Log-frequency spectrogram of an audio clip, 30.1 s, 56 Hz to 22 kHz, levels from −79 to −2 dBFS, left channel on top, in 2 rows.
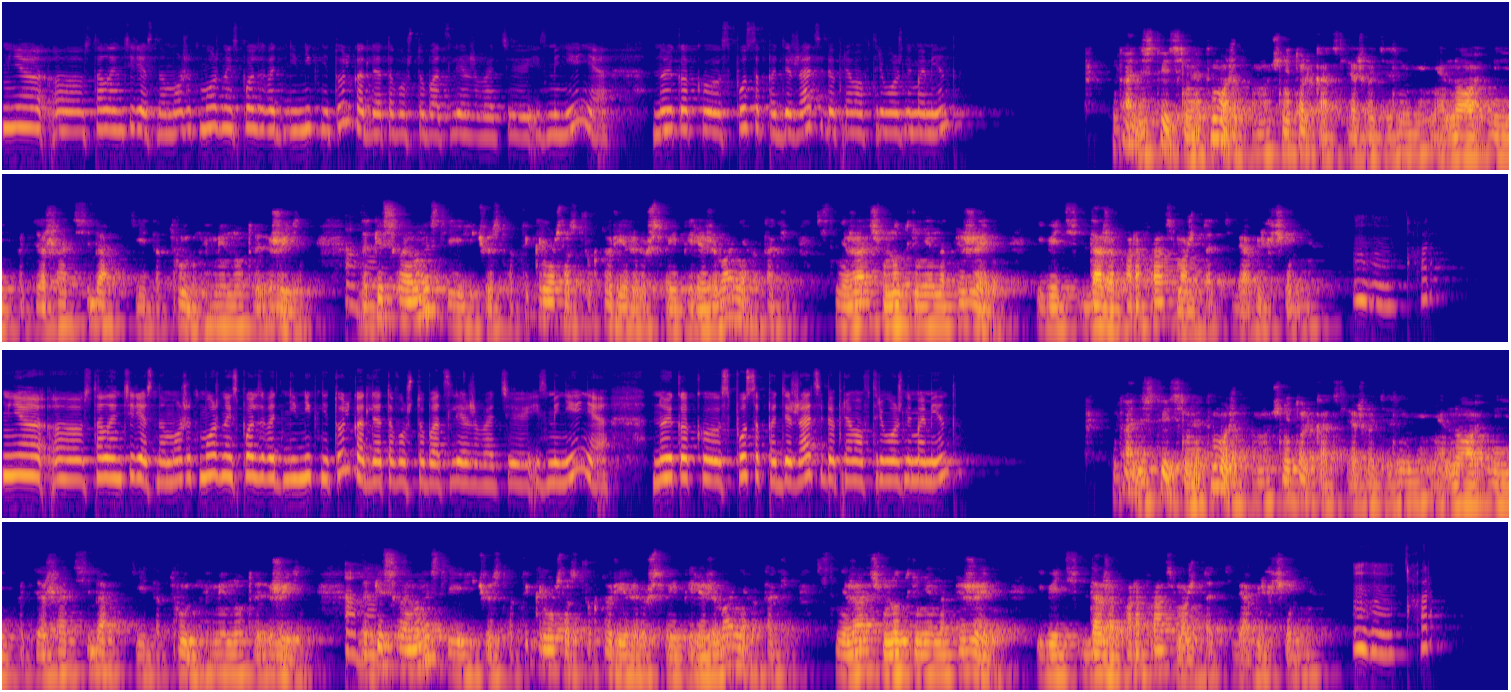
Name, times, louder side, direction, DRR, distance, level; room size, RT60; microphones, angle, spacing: voice 1, 0.0-9.5 18.5-18.9 28.6-29.4, right 5 dB, 70° right, 12 dB, 0.6 m, -26 dB
voice 2, 10.8-15.1 15.4-28.2, equal, 45° left, 5 dB, 2.0 m, -23 dB
20.5 x 13.0 x 2.3 m, 0.81 s
head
